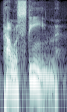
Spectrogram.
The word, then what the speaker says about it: East Palestine: spelled like Palestine, but it's pronounced Palestine, not E-E-N, but I-N-E.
